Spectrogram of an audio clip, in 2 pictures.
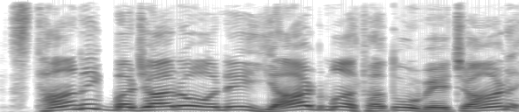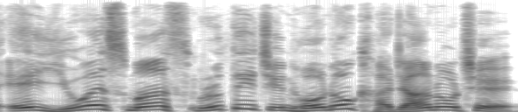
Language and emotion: Gujarati, happy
